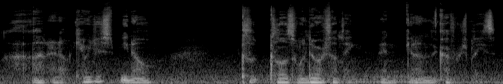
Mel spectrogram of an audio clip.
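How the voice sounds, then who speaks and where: A man playing an ardent, nervous werewolf boyfriend in an ASMR roleplay, halting and repeating himself as he pleads. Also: low voice, fairly even intonation, background noise, close to an everyday voice. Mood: tender, earnest.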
